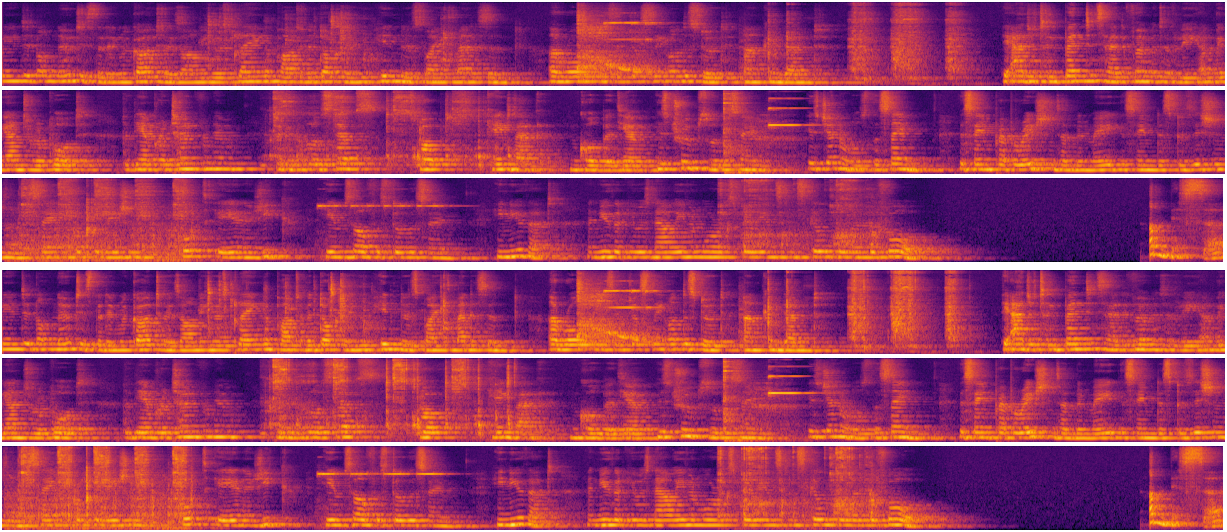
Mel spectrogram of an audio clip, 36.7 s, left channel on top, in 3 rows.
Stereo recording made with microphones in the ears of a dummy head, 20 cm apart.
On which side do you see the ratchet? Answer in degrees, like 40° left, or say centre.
50° right.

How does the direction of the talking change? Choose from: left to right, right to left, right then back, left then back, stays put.
left then back.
